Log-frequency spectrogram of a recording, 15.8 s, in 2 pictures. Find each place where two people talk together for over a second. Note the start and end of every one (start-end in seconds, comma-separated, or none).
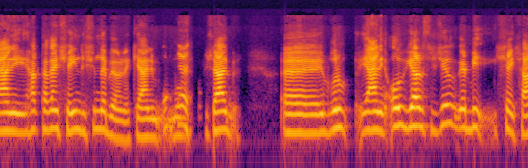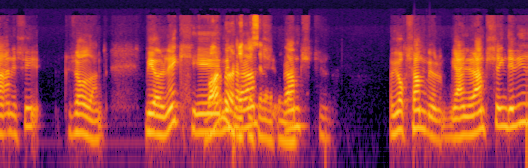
11.0-12.4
